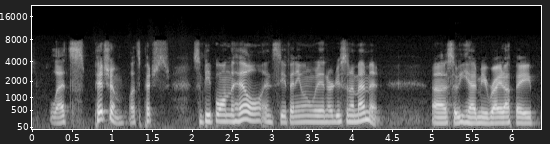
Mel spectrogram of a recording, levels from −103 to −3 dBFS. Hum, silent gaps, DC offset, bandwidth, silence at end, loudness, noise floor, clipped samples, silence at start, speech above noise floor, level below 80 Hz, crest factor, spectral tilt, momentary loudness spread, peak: none; none; under 0.1%; 8 kHz; 0.1 s; -24 LUFS; -53 dBFS; under 0.1%; 0.25 s; 30 dB; -60 dBFS; 16 dB; -5.5 dB/octave; 10 LU; -8 dBFS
